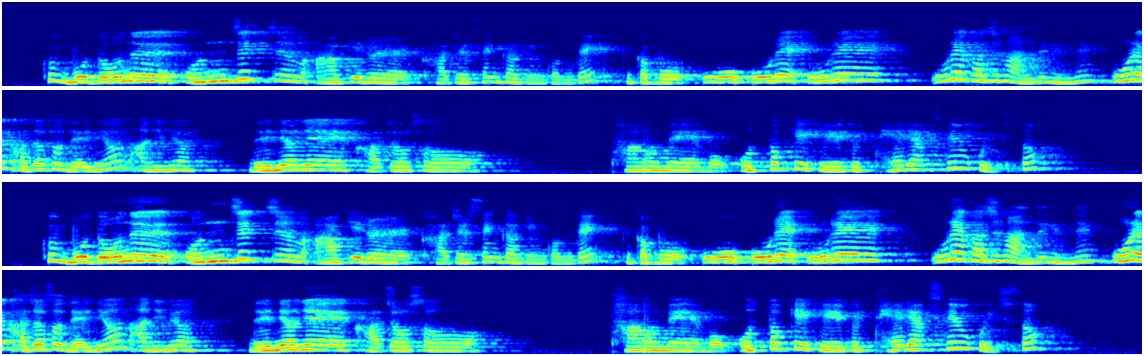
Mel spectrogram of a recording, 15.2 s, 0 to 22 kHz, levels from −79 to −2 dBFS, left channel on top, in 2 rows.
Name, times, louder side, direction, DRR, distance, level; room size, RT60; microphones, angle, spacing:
voice 1, 0.3-5.9 6.2-9.0 9.2-10.8 11.7-14.6, right 2 dB, 60° right, 4 dB, 1.1 m, -28 dB
22.5 x 15.0 x 4.0 m, 0.64 s
head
